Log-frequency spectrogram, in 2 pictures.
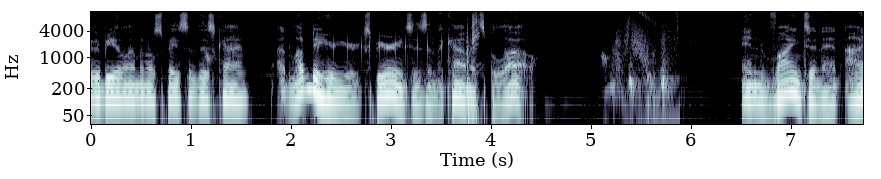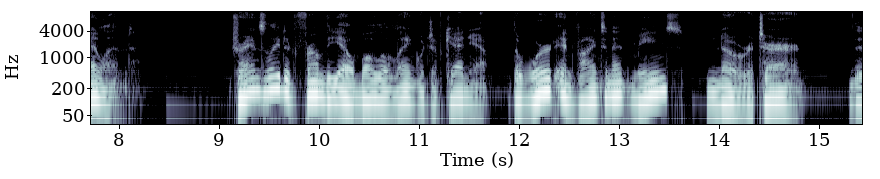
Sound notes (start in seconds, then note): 5.4 techno sound effect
